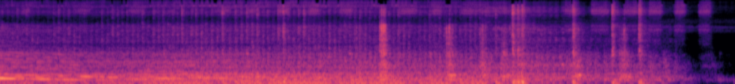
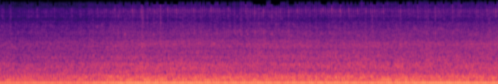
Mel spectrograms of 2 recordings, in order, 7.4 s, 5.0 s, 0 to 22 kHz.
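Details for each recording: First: 1950s Ford 8N tractor, converted to 12 volt, supposedly new carburetor cleaned twice: runs briefly with sagging, uneven revs, then dies; stalling from fuel starvation due to faulty carburetor, later fixed by fitting a new carb. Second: 1950 Ford 8N tractor, four-cylinder converted to 12 volt with a new starter, running after a whole new carburetor cured start-and-die fuel starving: deep, steady drone with even beat, no misses or stumbles; runs cleanly and well.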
